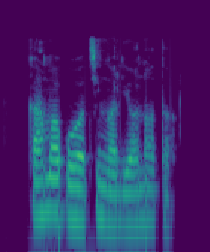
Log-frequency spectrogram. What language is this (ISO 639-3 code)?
kln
